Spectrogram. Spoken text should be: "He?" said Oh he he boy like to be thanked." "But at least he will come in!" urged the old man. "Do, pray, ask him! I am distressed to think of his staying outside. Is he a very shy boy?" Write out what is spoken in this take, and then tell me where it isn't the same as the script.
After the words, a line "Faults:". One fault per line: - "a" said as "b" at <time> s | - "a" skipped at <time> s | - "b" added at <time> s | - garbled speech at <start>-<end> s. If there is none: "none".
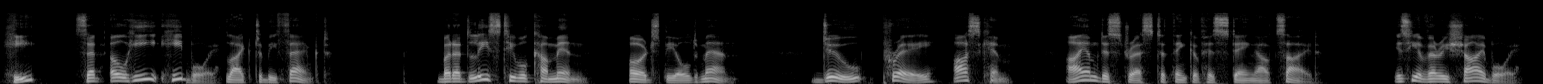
"He?" said Oh he he boy like to be thanked." "But at least he will come in!" urged the old man. "Do, pray, ask him! I am distressed to think of his staying outside. Is he a very shy boy?"
Faults:
none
